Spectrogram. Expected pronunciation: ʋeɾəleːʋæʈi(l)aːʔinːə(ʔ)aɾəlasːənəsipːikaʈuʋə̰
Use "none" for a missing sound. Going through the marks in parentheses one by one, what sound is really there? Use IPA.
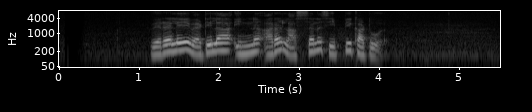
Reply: l, ʔ

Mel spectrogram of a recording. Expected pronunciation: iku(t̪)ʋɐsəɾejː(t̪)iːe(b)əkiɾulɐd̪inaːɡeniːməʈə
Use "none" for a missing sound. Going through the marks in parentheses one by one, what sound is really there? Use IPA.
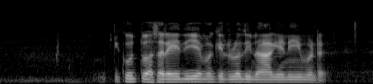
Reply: t̪, d̪, m

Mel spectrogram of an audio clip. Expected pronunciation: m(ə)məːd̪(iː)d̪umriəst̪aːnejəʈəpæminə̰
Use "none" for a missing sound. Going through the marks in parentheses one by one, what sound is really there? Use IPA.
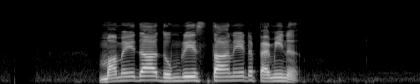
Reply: a, aː

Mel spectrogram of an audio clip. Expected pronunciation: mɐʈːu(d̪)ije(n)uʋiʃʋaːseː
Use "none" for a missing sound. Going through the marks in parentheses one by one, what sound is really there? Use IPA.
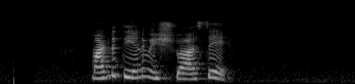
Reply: t̪, n

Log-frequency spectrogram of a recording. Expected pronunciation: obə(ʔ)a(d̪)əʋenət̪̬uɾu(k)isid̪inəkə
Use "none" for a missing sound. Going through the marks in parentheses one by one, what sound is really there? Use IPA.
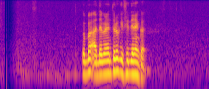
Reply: ʔ, d̪, k

